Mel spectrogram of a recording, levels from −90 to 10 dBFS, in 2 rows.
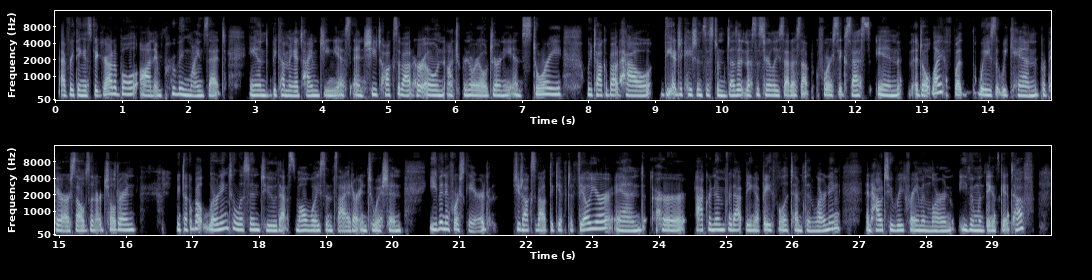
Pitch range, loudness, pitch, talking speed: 200-225 Hz, -19 LUFS, 215 Hz, 190 wpm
